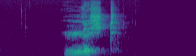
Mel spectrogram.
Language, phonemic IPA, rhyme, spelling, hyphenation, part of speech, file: Dutch, /lʏst/, -ʏst, lust, lust, noun / verb, Nl-lust.ogg
- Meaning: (noun) 1. lust, desire (especially sexual, but also more generally) 2. object of desire 3. pleasure, joy 4. benefit, advantage 5. a taste for, strong tendency to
